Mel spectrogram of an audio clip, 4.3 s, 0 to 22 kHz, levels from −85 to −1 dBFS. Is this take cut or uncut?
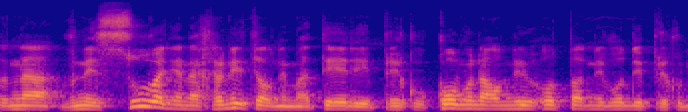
uncut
